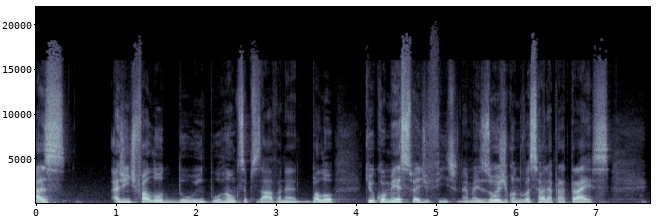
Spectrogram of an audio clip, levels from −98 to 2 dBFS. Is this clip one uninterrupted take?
no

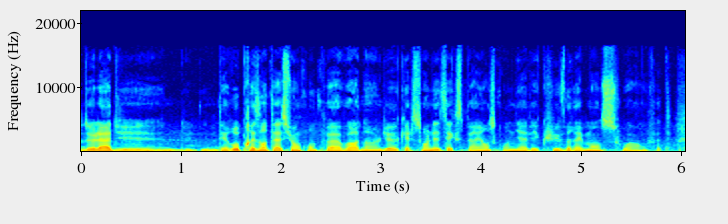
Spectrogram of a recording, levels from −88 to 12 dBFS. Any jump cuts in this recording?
no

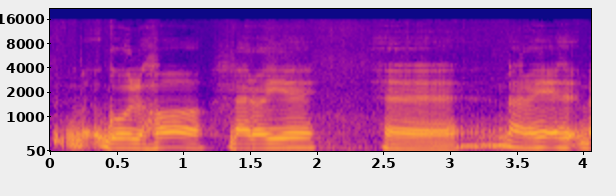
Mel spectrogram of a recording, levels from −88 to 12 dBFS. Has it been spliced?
yes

